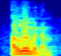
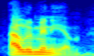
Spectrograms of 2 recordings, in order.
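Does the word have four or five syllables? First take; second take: four; five. First: The word is said with four syllables. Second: The word is said with five syllables. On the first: "I'm fucking American" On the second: "It should be pronounced aluminium"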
